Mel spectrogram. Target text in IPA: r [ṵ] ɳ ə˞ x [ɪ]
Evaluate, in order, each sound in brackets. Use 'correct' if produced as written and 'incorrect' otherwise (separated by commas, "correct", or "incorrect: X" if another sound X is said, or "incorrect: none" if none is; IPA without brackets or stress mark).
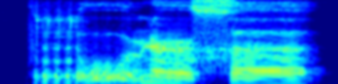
correct, incorrect: ə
